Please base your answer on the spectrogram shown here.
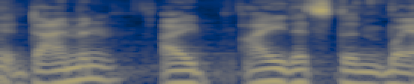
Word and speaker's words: Daimon: spelled similarly to demon you sort of pronounce it I guess like demon see here's the thing I'm pronouncing it Diamond I I that's the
